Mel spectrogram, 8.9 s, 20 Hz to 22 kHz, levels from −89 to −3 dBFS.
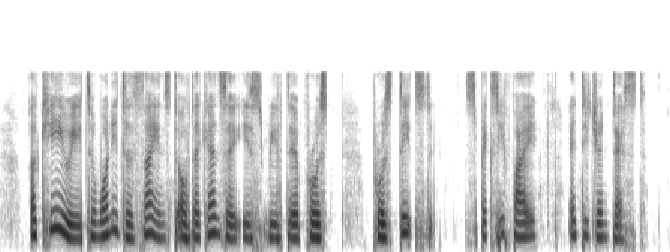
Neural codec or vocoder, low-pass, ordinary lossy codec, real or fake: codec, 16 kHz, 4.8 kbps, FACodec; none; none; fake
